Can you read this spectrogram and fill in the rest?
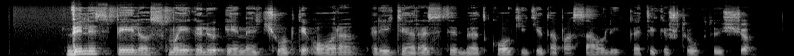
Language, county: Lithuanian, Vilnius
